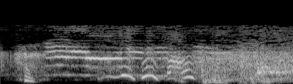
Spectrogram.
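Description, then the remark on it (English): A cat yowls in a long, wavering caterwaul, its pitch sliding up and down in repeated loud arcs before breaking into rougher, throaty cries. “I'll have that cat altered.”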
